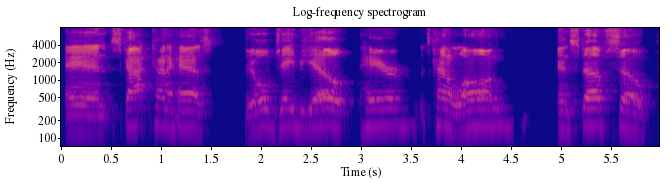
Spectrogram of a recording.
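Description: Male guest, animated casual storyteller, bright tone, slightly high. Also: slow pace, gravelly. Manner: animated, acts out quotes. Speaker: wrestling fan guest.

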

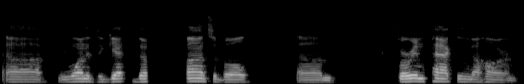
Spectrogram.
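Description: A man, a former law enforcement officer, recounting his experience in a measured way with frequent pauses. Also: mid-range voice, fairly even intonation, dry recording, dull audio. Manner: measured, with frequent ums and asides. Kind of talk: reflective interview storytelling.

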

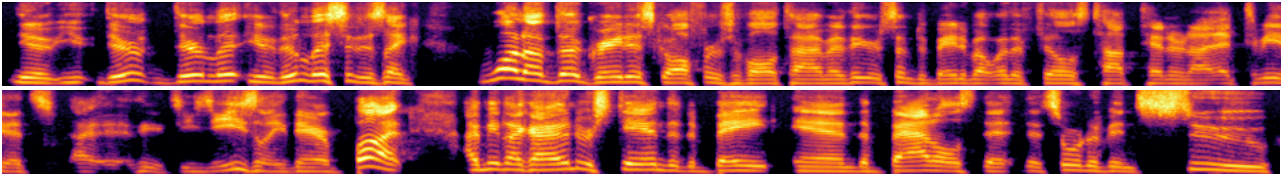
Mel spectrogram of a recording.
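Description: A man with a high voice chatting as a guest on a sports podcast. He rambles through fillers and laughs easily. The sound is close and dry. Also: brisk, few pauses, fairly bright tone, no room sound. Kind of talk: casual chat.

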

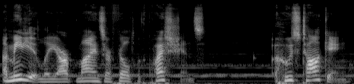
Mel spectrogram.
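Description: A man reading scripted, analytical video essay narration in an articulate way, with measured emphasis. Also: on the high side, lively intonation, sharp tone, faint music behind.

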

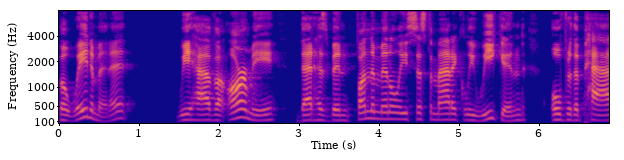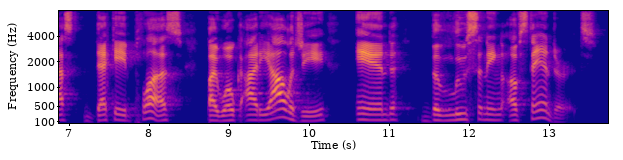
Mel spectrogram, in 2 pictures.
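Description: Fairly high-pitched, bright, and pushed, a male podcast host speaks at a measured pace. His emphatic political commentary comes as a rant full of repeated points and rhetorical questions.

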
